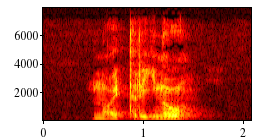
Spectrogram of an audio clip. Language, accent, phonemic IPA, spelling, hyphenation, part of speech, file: German, Austria, /nɔɪ̯ˈtʁiːno/, Neutrino, Neu‧tri‧no, noun, De-at-Neutrino.ogg
- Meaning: neutrino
